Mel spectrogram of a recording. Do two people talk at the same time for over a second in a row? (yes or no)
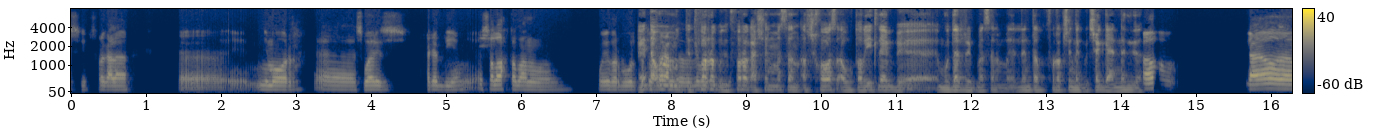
yes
